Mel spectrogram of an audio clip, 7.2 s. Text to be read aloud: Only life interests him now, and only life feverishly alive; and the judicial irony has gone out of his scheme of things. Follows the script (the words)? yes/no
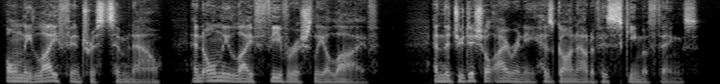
yes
